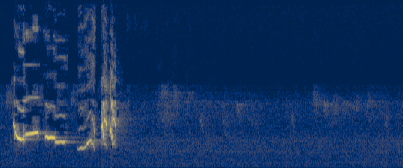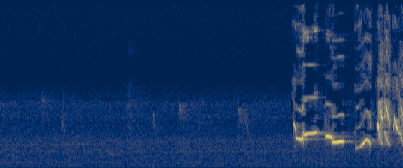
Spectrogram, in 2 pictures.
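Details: Oriental magpie-robin lure call for stressed young birds that have stopped singing: a brief whistled phrase with quick chatter at the start and again near the end, separated by a long silence.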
